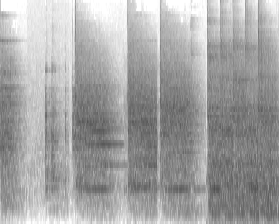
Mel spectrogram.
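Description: Hammer blows on a steel punch driving out rivets ground flush on a rusty steel plate held in a vise. There are about five sharp strikes, each followed by a brief metallic ring.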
